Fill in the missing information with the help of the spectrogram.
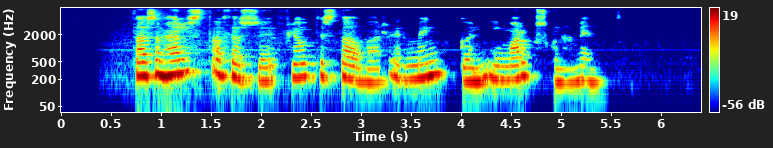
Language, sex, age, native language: Icelandic, female, 20-29, Icelandic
